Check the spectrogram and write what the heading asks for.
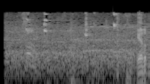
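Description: Basketball game court sound: a steady arena crowd murmur with a ball being dribbled and several short, high sneaker squeaks on the hardwood floor. A commentator starts to speak right at the end.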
